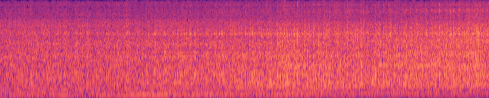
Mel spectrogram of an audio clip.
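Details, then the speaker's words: Distributor test bench with dizzy clamped in, wound from slowest position up to full speed via changing pulleys: smooth, even whirring rising slightly and holding steady, no knocking or grinding; it goes quiet at full speed, running healthy. "It goes quiet at full speed. Look at that."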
